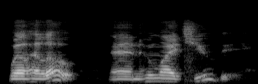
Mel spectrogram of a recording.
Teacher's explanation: that you gets the emphasis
